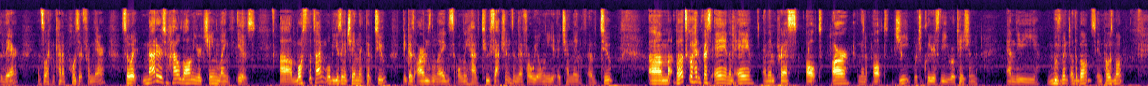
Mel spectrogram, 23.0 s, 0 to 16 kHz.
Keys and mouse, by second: 0.5 g, 3.2-8.0 drag, 8.0-9.5 middle drag, 14.2 a, 14.6 a, 16.7 alt+r, 17.8 alt+g.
